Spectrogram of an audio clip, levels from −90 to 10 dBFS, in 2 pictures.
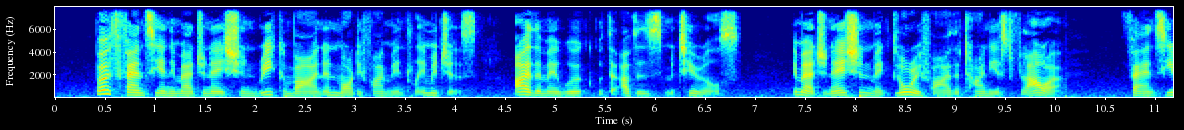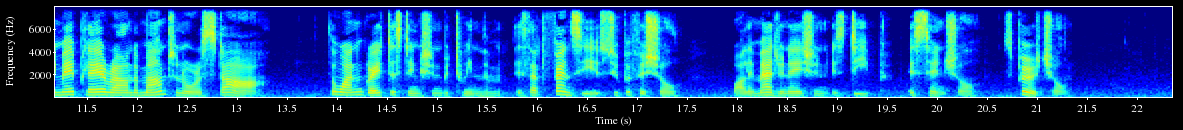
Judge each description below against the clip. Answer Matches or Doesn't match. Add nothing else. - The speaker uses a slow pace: Matches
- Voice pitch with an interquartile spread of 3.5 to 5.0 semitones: Matches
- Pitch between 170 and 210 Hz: Matches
